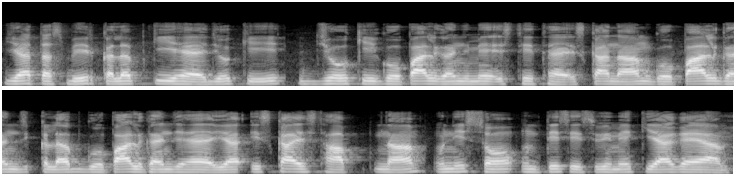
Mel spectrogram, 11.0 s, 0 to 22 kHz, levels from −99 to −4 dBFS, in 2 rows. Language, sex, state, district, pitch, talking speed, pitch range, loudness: Hindi, male, Bihar, Gopalganj, 125 Hz, 140 wpm, 120-130 Hz, -18 LUFS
